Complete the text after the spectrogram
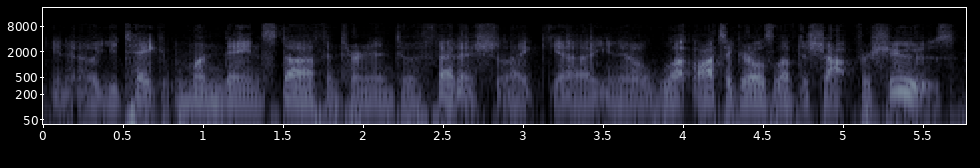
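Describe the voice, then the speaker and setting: Husky man giving rambling dating tips. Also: mid-range voice, normal speed. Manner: rambling, many fillers and restarts. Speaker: dating advice instructor. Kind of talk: casual tutorial talk.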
